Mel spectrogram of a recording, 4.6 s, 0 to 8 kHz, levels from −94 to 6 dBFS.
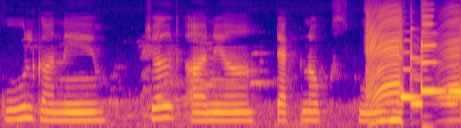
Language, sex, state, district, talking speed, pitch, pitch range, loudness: Hindi, female, Punjab, Fazilka, 105 wpm, 195 Hz, 190-205 Hz, -14 LUFS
